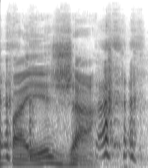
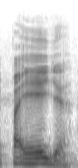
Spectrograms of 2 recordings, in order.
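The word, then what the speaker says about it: paella: pae e é paeja não é paeja a paeja vocês vão comer lá na Argentina tá o espanhol fica irritado com essa pronúncia de paeja é paea então a paelha eu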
